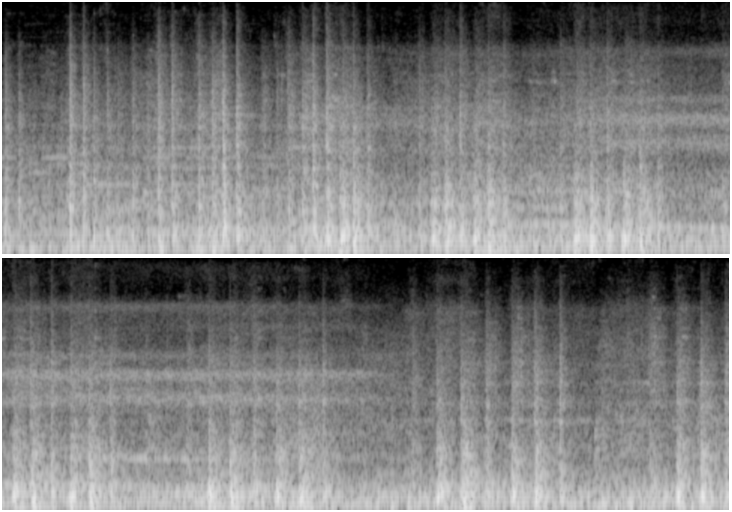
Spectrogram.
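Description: Keio Line electric train running on the track, its wheels clacking over rail joints in uneven clusters of knocks over a steady rumble, with a faint high whine for several seconds midway.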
